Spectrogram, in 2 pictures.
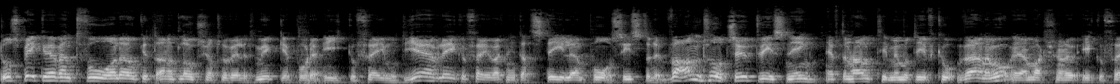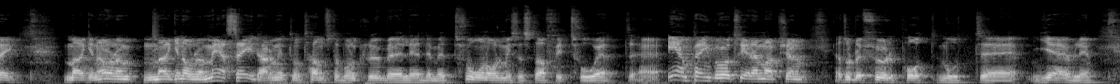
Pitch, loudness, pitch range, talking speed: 115 Hz, -18 LUFS, 105-130 Hz, 195 wpm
